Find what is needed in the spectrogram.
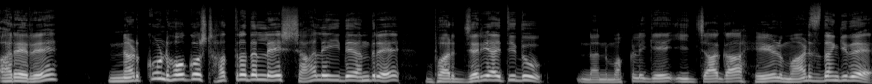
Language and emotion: Kannada, surprised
